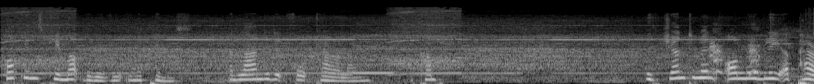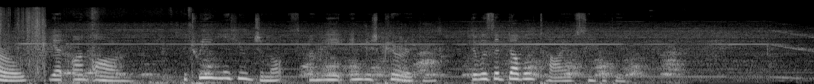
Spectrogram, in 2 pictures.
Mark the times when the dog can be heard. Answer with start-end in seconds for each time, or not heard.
7.0-15.0.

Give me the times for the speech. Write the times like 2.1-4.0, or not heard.
0.0-4.5, 6.5-14.4.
